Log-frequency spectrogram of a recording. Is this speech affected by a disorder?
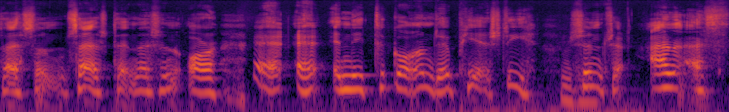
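Yes: cerebral palsy; affects verbal speech.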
